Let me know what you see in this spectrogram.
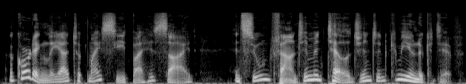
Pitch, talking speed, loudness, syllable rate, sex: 145 Hz, 195 wpm, -19 LUFS, 6.4 syllables/s, male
